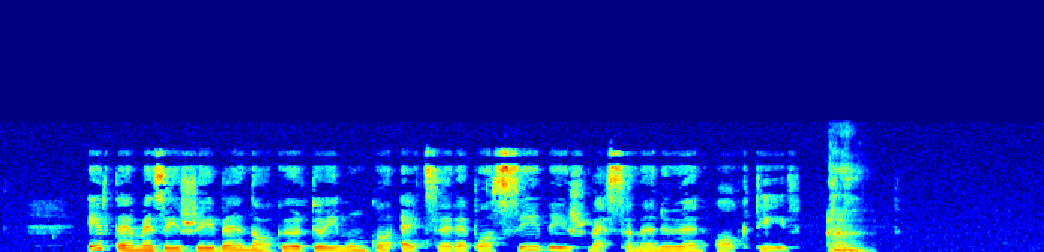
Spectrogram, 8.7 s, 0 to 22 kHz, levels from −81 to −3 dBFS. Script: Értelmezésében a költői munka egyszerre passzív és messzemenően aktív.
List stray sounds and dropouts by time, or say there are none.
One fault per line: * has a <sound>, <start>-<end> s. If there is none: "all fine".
* has a cough, 6.9-7.3 s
